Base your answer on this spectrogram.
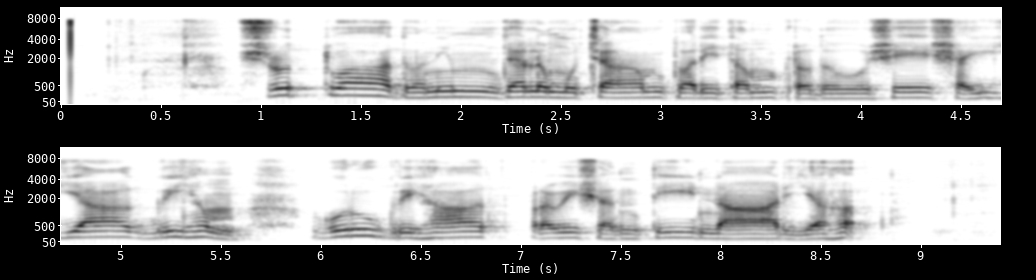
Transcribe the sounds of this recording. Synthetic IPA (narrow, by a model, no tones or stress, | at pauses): ʃɾut̪ʋaːd̪ʱʋɐnimd͡ʒɐlɐmut͡ʃaːmt̪ʋɐɾit̪ɐmpɾɐd̪oːʃeːʃɐjːaːɡɾiɦɐmɡuɾuɡɾiɦaːt̪̚pɾɐʋiʃɐnt̪inaːɾjɐɦɐ̆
